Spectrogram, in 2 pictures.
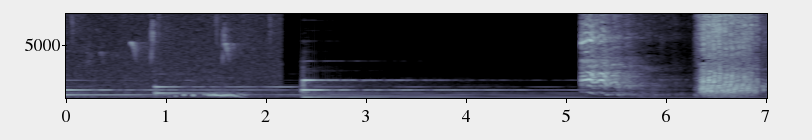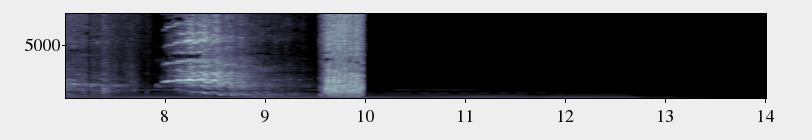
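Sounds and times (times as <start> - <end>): faint music drone: 0.0 - 13.0
horse whinnying: 5.2 - 10.0.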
